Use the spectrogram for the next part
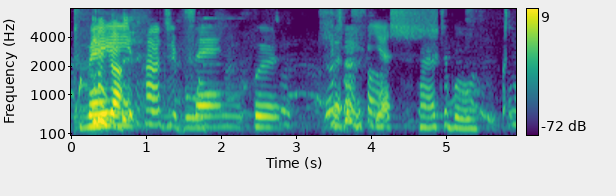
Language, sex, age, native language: Icelandic, male, 9, Icelandic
